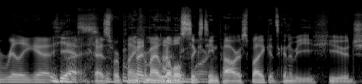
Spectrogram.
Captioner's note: laughs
